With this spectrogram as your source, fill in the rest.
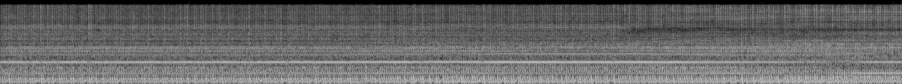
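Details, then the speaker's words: Invatech Italia model 868 Mister Duster two-stroke blower, first run after priming and choked start: loud steady chainsaw-like buzz with even high whine, no misses or surging; runs cleanly. "Okay, you've probably picked up. It's about as noisy as a chainsaw, and we have a lot of chainsaws around here, so no one's complaining."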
